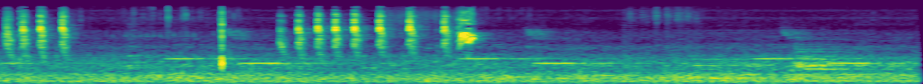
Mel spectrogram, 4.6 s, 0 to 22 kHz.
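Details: Several sparrows arriving to be fed at Mizukami Bridge on 26 June 2021 give two quick runs of short, high chirps, then fall mostly quiet apart from faint background hum.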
